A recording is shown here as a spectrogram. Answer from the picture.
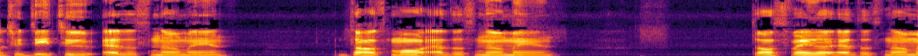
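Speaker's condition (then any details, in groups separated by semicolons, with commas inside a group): Ataxic cerebral palsy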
